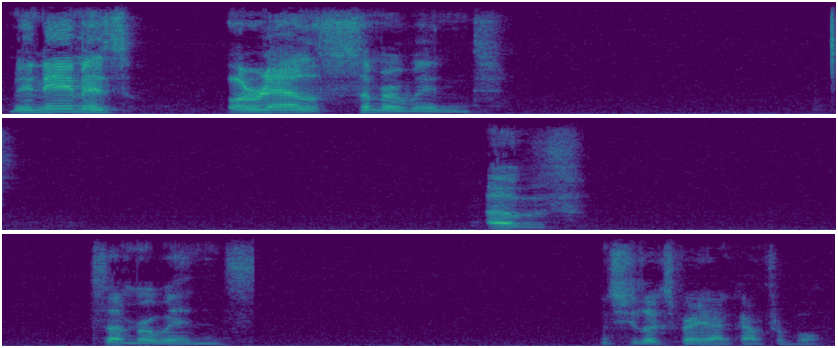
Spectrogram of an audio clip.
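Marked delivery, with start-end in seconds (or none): 0.0-9.6 halting introduction in a put-on Scottish burr; horrible Scottish accent. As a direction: give your name haltingly in mock Scottish. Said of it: "back to my horrible Scottish accent".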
